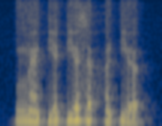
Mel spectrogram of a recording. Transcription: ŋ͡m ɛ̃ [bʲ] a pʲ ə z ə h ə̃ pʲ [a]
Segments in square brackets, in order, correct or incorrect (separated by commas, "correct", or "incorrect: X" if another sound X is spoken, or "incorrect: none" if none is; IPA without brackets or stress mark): incorrect: pʲ, incorrect: ə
